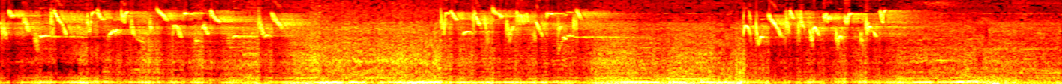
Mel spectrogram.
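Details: Captive black-throated canary, favoured by Indonesian bird-song enthusiasts for hard, crisp shots, gives three bursts of fast high twittering and whistled notes separated by short gaps, over a steady low engine-like hum.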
